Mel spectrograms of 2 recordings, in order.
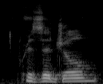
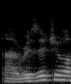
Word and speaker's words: residual: individual freedoms individual portion residual residual has the same kind of thing if i say residual with too much length on my unstressed syllables it's not going to sound natural if i say there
